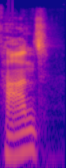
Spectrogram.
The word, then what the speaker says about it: Hans: And then I think it's Agent Hines? How is that pronounced? – Hans.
